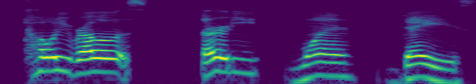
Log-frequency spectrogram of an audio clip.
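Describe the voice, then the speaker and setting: A man is speaking. His intonation is lively. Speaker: wrestling YouTuber. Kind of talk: casual rant video with reading aloud. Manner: halting, stumbling over reading.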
